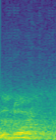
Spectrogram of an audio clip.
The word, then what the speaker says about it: Illinois: Now the S isn't pronounced in Illinois.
